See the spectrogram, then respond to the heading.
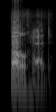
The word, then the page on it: bowhead: American English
